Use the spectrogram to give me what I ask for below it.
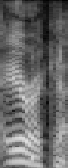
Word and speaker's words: Erica: Erica rhymes with America. That's what I'm remembering. Oh yeah, Erica.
